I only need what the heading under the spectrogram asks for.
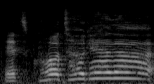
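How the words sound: It is spoken with a German accent.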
